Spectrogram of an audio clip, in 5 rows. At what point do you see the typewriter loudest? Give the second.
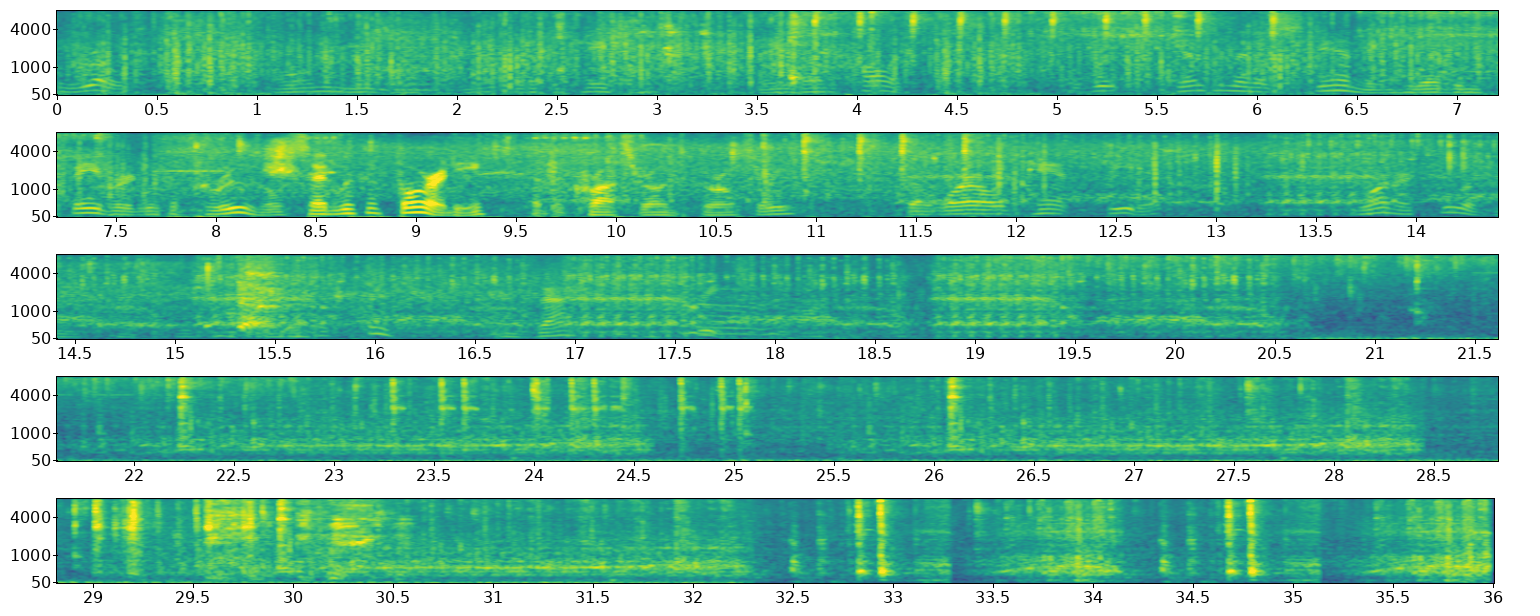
29 s.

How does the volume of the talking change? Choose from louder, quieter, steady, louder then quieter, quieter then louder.
louder then quieter.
